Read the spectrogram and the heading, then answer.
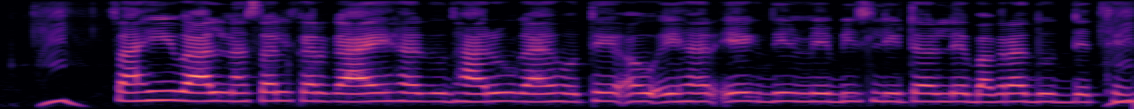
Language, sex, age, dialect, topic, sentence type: Chhattisgarhi, female, 18-24, Northern/Bhandar, agriculture, statement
